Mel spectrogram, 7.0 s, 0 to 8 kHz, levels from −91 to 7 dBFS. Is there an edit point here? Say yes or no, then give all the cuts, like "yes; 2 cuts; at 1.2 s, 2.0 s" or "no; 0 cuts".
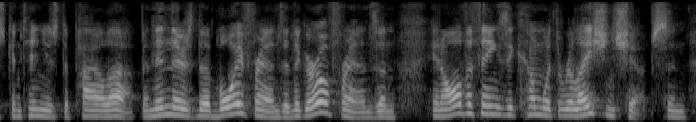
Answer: no; 0 cuts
